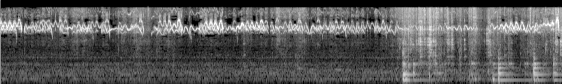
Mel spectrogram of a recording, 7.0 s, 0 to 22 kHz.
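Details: Common swifts, arrived 9 May, give shrill, buzzy, very high screams running almost unbroken; toward the end a low hum and some knocking sounds join in.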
